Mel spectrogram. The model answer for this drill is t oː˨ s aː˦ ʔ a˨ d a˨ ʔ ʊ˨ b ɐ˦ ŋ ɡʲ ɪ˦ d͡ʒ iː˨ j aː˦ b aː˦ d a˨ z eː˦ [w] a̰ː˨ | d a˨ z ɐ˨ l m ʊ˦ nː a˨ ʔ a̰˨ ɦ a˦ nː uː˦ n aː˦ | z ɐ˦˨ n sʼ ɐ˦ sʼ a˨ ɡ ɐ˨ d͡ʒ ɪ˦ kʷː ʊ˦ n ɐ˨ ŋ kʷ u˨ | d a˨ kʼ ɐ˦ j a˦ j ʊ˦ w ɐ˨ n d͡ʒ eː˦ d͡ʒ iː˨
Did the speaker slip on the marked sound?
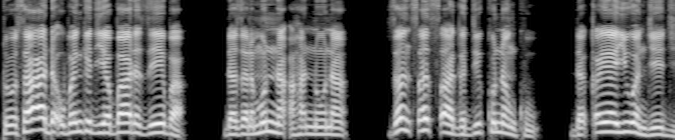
yes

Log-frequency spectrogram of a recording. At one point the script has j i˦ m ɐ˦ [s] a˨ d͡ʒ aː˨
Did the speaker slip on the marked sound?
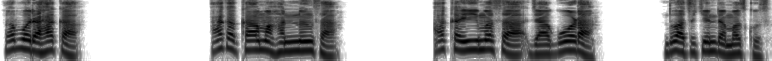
no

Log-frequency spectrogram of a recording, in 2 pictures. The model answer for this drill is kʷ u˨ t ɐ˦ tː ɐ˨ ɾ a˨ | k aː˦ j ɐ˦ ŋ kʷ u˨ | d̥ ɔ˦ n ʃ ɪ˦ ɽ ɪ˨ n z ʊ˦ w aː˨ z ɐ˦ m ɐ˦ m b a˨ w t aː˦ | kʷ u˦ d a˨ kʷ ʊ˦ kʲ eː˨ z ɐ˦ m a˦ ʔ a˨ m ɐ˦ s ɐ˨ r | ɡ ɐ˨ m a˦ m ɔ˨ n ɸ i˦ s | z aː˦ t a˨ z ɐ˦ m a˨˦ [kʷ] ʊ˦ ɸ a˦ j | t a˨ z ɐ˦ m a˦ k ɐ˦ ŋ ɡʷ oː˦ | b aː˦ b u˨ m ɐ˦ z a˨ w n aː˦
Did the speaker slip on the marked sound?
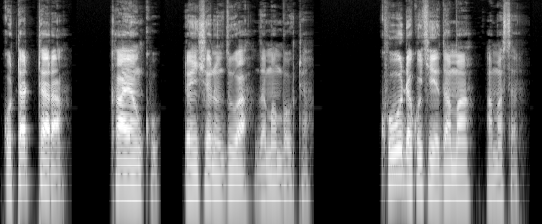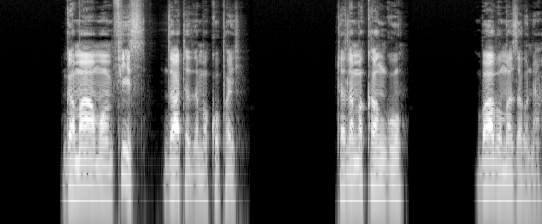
no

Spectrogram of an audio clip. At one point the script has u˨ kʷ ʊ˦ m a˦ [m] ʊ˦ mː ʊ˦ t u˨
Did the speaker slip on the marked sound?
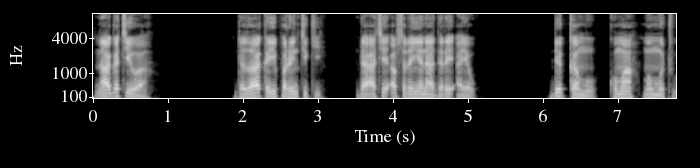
no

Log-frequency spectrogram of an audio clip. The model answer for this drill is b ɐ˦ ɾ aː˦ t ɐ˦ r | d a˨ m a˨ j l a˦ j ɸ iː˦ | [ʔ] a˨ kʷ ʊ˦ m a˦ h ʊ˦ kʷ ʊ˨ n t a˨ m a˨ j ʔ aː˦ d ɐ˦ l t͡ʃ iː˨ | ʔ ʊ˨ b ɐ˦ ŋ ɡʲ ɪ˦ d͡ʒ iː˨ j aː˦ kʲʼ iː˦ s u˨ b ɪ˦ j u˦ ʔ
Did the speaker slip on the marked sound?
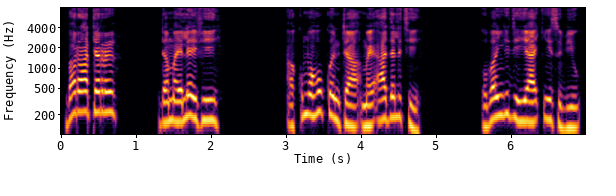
no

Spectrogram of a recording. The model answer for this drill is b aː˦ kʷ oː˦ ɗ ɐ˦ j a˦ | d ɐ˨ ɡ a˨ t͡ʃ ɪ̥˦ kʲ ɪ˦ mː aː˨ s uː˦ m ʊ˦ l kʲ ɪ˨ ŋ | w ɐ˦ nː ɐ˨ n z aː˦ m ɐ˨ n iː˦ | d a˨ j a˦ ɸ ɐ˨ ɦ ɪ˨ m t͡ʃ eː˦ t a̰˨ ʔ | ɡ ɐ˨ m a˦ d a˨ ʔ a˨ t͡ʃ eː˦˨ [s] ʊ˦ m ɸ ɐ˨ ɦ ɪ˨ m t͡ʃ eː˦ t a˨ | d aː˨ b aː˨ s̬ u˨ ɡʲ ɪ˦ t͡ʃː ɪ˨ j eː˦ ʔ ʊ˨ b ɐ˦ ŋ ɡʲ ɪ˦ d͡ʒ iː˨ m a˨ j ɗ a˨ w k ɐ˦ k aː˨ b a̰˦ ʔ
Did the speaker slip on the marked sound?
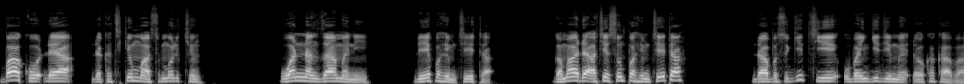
no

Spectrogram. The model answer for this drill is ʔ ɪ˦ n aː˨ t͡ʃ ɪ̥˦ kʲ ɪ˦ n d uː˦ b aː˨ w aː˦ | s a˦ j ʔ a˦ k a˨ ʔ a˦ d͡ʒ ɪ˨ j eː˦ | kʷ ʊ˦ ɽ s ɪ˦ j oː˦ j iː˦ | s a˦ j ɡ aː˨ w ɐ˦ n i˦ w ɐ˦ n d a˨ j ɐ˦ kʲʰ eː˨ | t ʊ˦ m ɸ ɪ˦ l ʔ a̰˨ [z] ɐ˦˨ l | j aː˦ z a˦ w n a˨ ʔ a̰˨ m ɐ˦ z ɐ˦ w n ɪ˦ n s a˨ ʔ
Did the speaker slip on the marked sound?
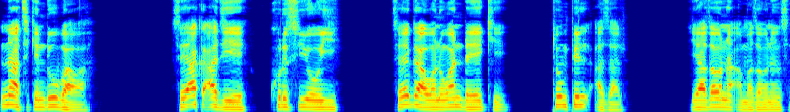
no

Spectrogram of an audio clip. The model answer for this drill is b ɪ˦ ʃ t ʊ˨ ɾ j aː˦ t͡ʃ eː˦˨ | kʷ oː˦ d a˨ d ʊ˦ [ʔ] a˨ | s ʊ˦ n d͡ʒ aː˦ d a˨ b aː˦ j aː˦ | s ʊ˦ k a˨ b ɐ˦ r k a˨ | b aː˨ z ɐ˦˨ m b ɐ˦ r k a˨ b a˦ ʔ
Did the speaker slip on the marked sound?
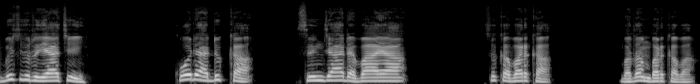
yes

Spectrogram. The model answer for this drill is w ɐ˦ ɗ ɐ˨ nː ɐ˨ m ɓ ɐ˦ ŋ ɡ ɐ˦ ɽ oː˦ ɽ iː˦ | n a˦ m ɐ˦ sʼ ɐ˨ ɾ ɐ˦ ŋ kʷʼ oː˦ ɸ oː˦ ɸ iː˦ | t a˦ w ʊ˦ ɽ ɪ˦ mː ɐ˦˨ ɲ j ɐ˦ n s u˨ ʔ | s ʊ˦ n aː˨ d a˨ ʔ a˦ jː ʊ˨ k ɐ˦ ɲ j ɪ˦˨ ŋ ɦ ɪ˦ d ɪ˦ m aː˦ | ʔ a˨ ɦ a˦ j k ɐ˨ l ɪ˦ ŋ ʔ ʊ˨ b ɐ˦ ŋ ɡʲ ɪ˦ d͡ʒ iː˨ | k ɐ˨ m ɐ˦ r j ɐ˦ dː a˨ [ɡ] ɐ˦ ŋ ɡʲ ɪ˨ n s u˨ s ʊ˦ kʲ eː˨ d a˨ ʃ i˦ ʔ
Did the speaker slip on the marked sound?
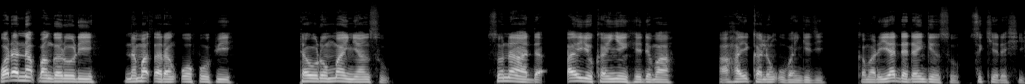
yes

